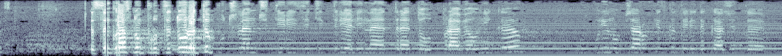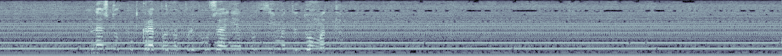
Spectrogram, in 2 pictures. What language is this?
Bulgarian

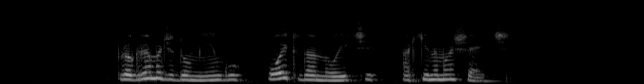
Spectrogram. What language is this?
Portuguese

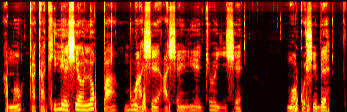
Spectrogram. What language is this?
Yoruba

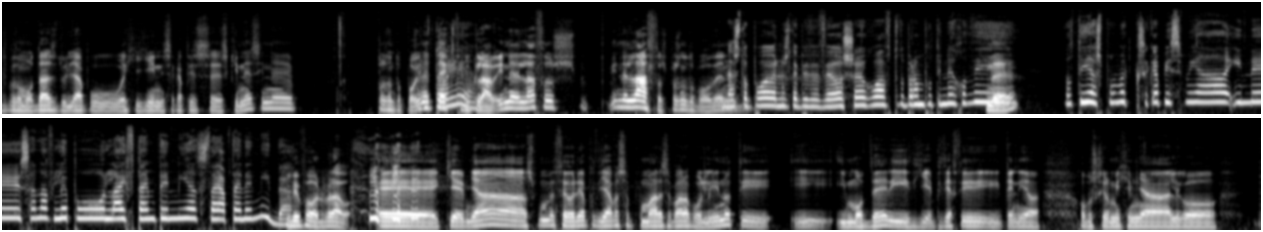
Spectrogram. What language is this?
Greek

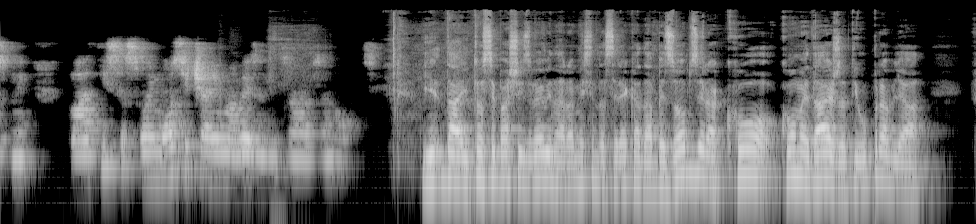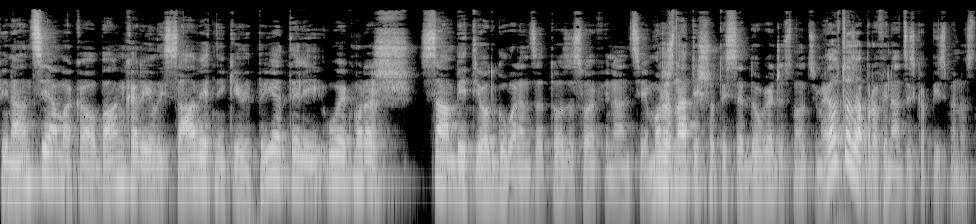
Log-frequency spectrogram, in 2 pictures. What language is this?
Croatian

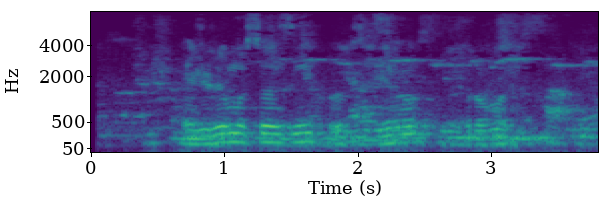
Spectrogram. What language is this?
Kinyarwanda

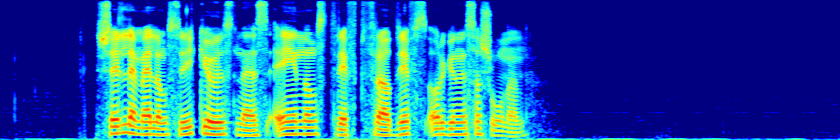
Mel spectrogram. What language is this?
Norwegian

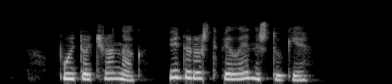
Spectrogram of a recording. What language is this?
Mari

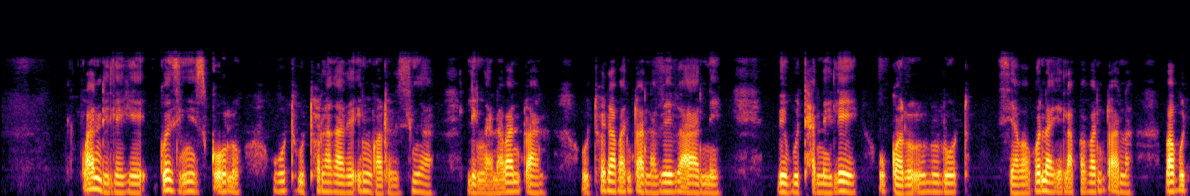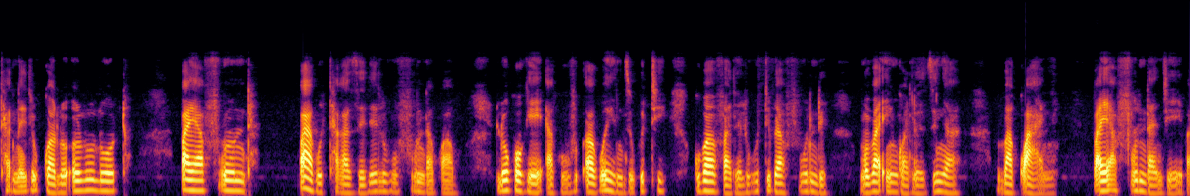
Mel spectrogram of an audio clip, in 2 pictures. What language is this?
North Ndebele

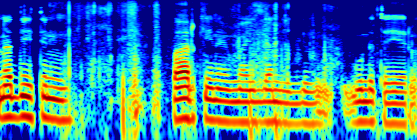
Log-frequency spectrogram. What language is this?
Gondi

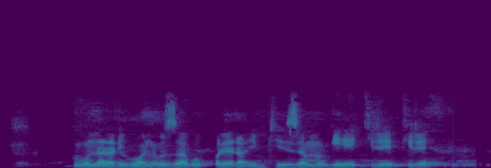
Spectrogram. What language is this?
Kinyarwanda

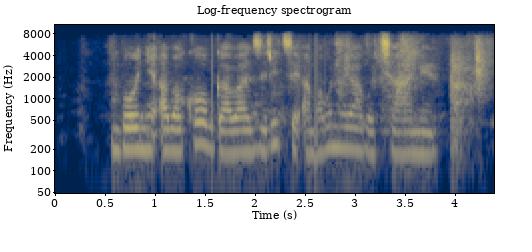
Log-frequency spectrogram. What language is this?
Kinyarwanda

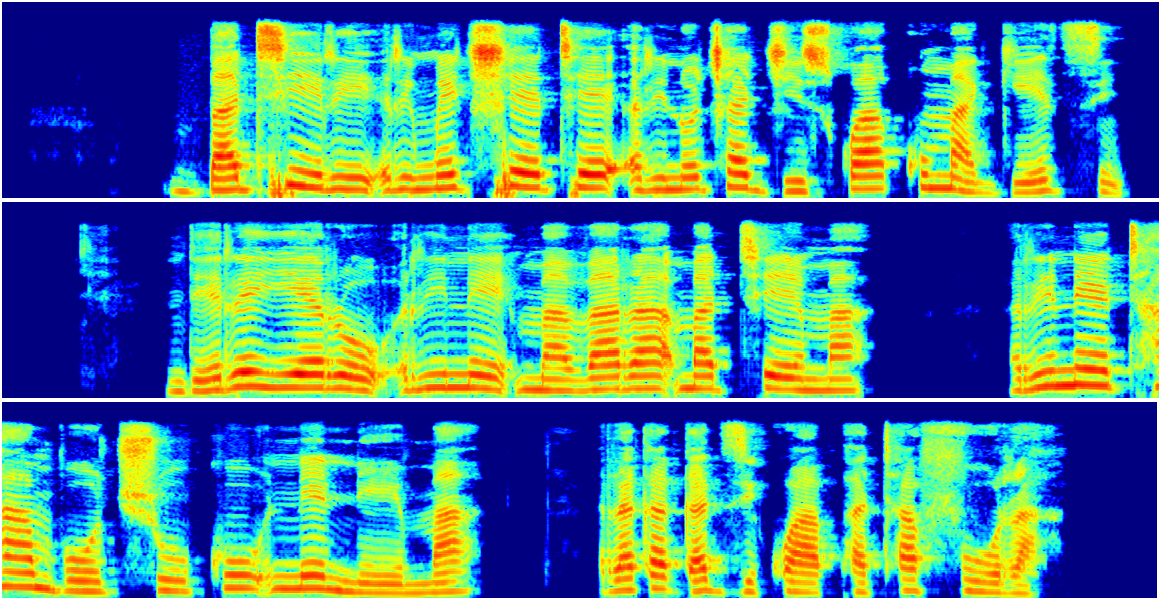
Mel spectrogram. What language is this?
Shona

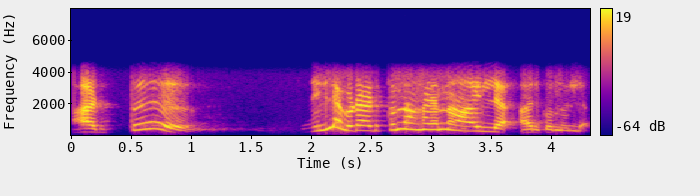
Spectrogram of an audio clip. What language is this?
Malayalam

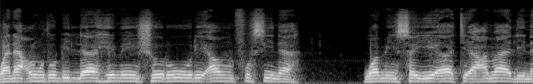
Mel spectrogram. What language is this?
Swahili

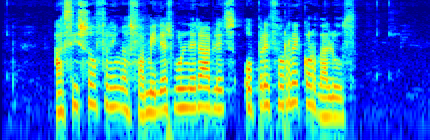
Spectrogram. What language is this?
Galician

